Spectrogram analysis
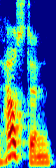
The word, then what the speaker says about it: Houston: you know uh oh H County Georgia is also pronounced like the street so it's also H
